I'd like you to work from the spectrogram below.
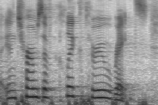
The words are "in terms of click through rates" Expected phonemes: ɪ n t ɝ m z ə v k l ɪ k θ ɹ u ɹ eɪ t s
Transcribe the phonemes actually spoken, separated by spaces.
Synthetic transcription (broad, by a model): ɪ n t ɝ m z ə v k l ɪ k θ ɹ u ɹ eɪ t s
